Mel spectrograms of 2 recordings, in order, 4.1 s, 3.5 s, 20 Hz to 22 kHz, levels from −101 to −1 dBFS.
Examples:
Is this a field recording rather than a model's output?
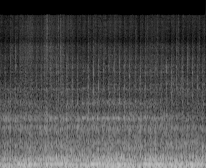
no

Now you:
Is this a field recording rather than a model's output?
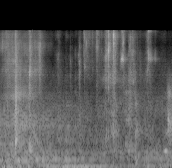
no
